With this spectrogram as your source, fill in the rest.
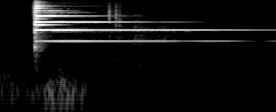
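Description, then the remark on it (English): A single bell is struck once, giving a bright metallic ding whose clear ringing tone sustains and slowly fades over about two seconds, heard alone with faint low rumble at the start. “I'm going to ring the bell.”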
